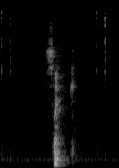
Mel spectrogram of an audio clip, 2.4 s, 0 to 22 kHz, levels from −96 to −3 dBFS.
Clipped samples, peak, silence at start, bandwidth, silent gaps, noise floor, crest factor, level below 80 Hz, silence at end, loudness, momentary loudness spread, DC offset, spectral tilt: under 0.1%; -24 dBFS; 0.95 s; 16.5 kHz; none; -89 dBFS; 24 dB; -90 dBFS; 0.9 s; -45 LUFS; 21 LU; under 0.1%; -4.5 dB/octave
